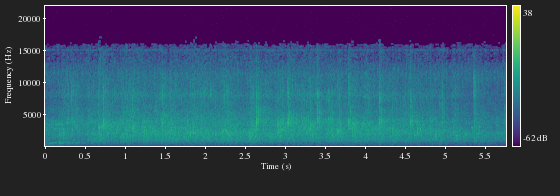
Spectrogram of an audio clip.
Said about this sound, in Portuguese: Você pode aplaudir a ele ou não?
